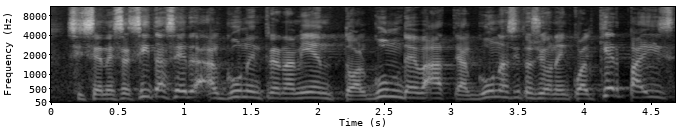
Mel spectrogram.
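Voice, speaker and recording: At a moderate pace, a man with a non-native accent speaks at a high pitch with lively intonation. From United States. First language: English (speaking Spanish). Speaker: apologetics lecturer. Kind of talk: lecture. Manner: halting, many fillers.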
